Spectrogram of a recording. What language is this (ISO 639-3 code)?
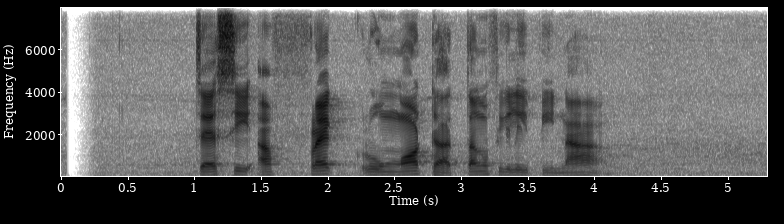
jav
